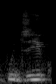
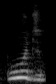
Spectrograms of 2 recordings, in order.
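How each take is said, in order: First: The stress is on the second syllable, di. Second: The stress is on the first syllable, pu. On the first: The speaker calls it right. "ao invés de pudico, mas não é" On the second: The speaker calls it wrong. "falar púdico"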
